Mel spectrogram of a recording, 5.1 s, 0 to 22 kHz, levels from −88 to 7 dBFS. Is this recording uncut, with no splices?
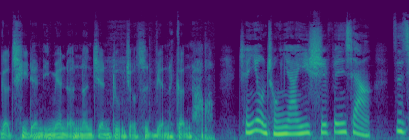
yes; 0 cuts

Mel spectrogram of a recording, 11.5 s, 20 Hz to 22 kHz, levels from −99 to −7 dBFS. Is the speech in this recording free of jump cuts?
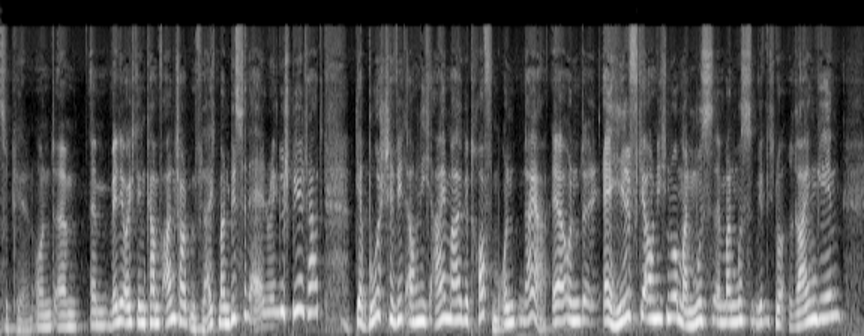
yes; 0 cuts

